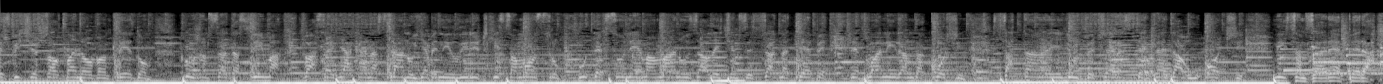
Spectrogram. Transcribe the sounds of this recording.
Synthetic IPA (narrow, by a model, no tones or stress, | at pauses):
eʃbit͡ɕeʃot̪lˠanoʋamkɾeːd̪om | pɾuːʒamsad̪asʋima | t̪ʋakaeɲakanast̪ɾaːnujebeniliɾit͡ʃkisamo̞nst̪ɾum | ut̪eksune̞ːmamanuzalet͡ɕemsesad̪nat̪ebenep̪lˠaniːɾamd̪akot͡ʃimsat̪anajeʎuːd̪ʋet͡ʃeɾast̪eɡled̪auʔo̞t͡ʃiniɾsamzaɾepeɾa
